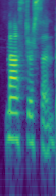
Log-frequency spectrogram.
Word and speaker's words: Masterson: But you sound like you're putting an R in there for no reason. – Master. I am Australian, fool. – Can you say it like you're from California? – Masterson.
